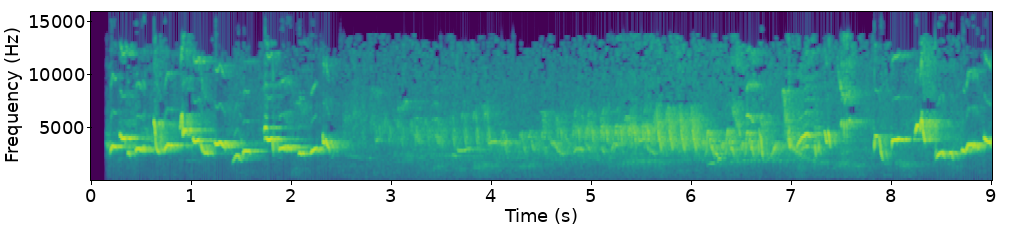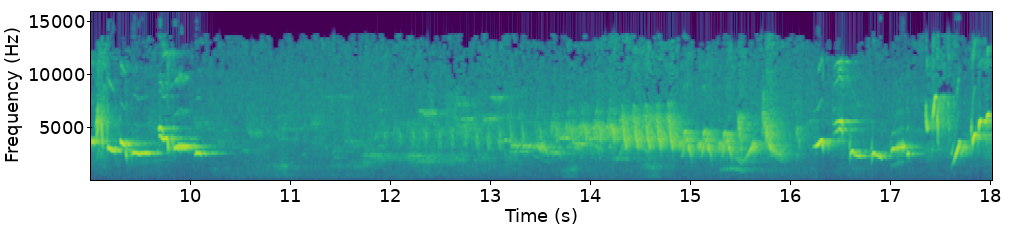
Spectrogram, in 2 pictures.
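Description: Small cage birds chirping and twittering: bursts of loud, sharp chirps alternate with longer stretches of quieter, fast twittering, the same pattern coming round about every eight seconds.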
